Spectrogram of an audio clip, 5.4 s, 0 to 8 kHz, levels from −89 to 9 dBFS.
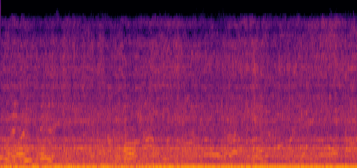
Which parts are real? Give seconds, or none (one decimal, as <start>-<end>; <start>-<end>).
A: none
